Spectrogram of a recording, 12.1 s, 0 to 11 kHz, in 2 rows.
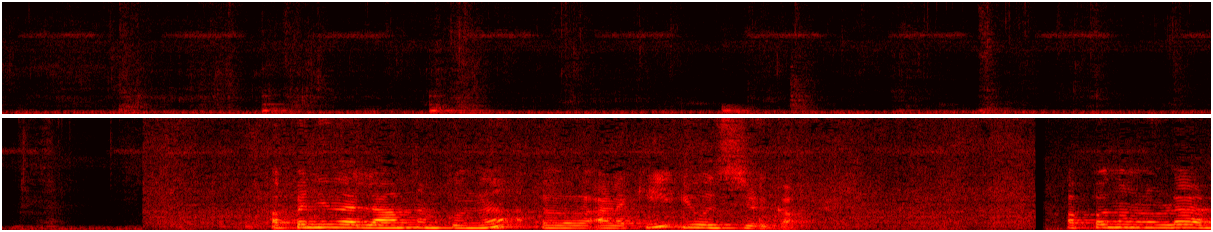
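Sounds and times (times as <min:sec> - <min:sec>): spatula scraping a pan: 0:00.0 - 0:11.2.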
